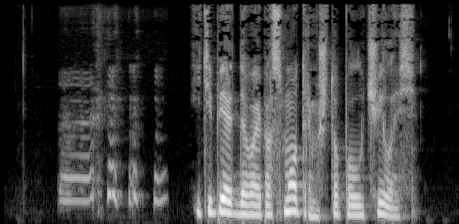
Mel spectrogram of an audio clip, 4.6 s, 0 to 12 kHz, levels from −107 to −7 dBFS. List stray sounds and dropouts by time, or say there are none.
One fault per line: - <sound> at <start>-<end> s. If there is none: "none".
- laugh at 0.6-1.7 s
